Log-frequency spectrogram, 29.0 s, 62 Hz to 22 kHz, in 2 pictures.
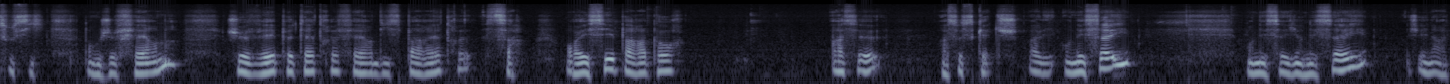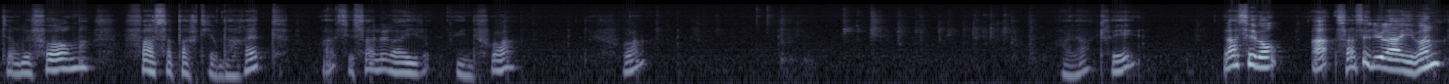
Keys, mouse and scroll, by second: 0.7 click, 3.1 click, 4.5 space, 8.8 click, 9.9 click, 11.3 click, 13.7 click, 15.8 click, 18.7 click, 20.1 ctrl+click, 21.2 ctrl+click, 22.2 ctrl+click, 23.4 ctrl+click, 24.7 ctrl+click, 25.9 ctrl+click.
